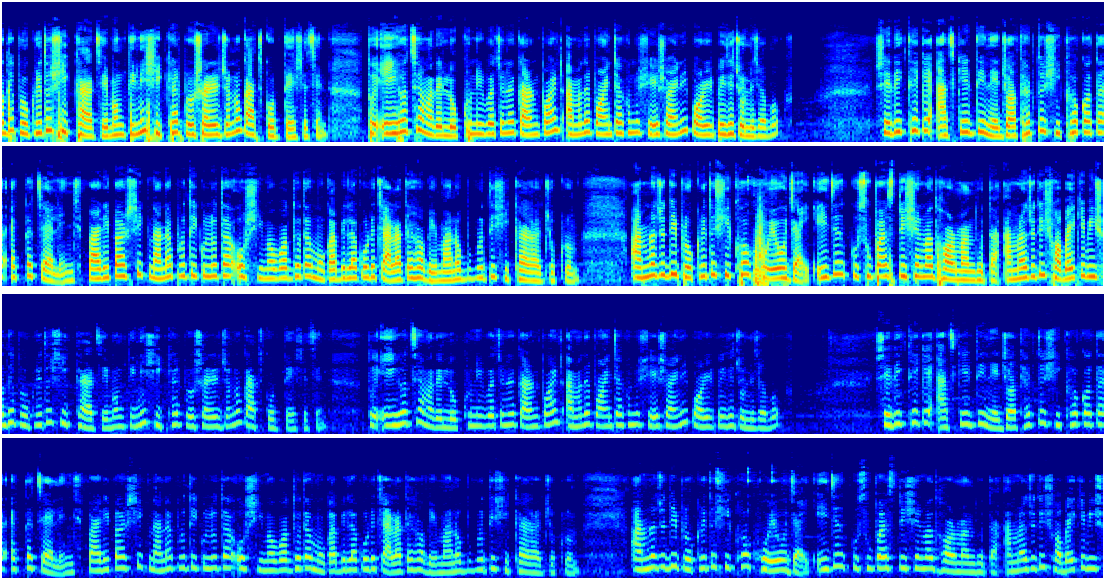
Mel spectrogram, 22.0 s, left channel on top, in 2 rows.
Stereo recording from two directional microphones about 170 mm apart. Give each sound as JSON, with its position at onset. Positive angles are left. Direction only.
{"t": 0.0, "sound": "a woman's voice", "side_deg": 55}
{"t": 8.7, "sound": "a woman's voice", "side_deg": 30}
{"t": 10.9, "sound": "a woman's voice", "side_deg": 25}
{"t": 19.5, "sound": "speech", "side_deg": 45}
